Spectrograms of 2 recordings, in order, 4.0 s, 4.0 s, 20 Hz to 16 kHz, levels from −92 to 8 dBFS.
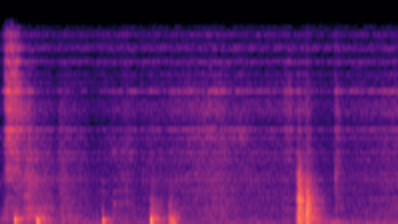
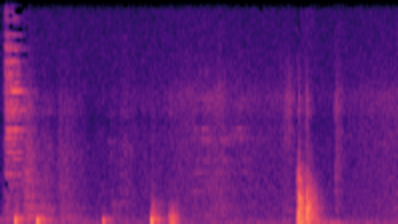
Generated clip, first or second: first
